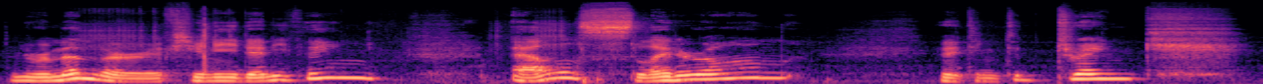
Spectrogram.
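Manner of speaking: lightly voiced tavern keeper; barkeep voice.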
